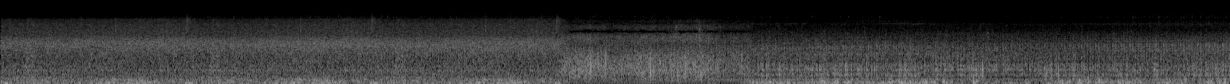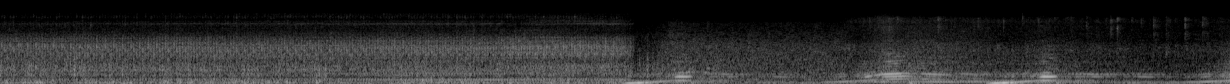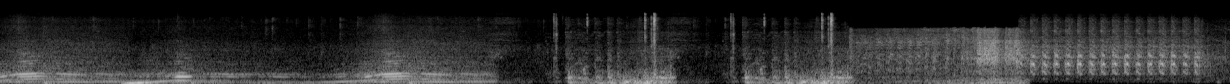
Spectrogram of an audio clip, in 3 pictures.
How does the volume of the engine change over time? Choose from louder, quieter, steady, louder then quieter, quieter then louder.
louder.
